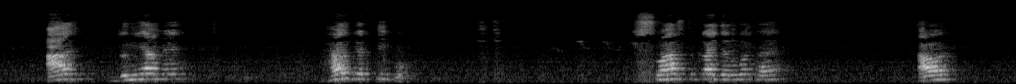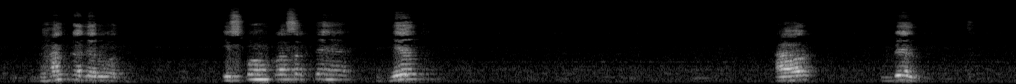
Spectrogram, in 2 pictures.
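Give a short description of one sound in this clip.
A young man speaks in short bursts, explaining with pauses.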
